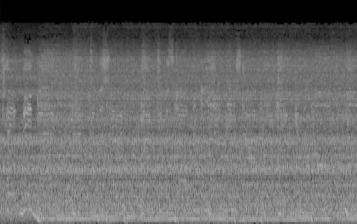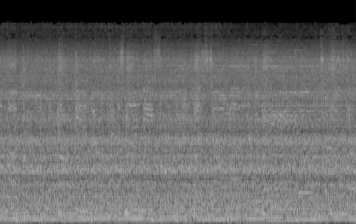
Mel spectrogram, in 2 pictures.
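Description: Car radio playing a song with a vocal, heard inside the car, with a steady bass line.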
